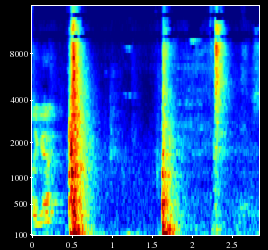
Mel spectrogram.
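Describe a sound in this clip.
A car door creaks open.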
